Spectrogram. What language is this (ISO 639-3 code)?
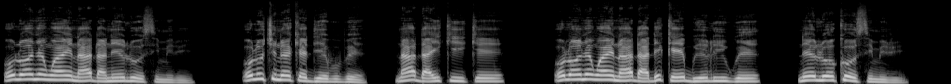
ibo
